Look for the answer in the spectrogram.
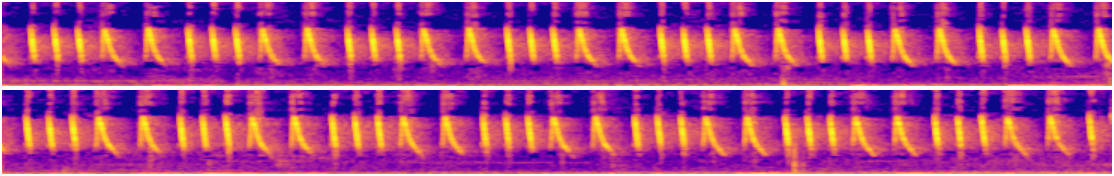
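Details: Bar-winged prinia singing a long, unbroken ngebren-style song, recorded as a clear master track for training birds: rapid, sharp, high descending chirps about eight per second, run together without pause over faint low rumble.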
